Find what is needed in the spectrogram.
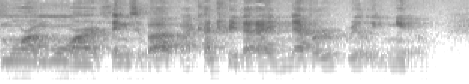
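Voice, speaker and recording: Very fast and with lively intonation, a man of medium pitch speaks amid audible room echo. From Russia. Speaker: composer. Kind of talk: interview. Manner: hesitant, many fillers.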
